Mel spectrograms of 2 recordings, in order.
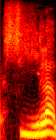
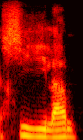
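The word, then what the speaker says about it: síla: ma significa semplicemente che la vocale lunga quindi non è Sila ma è Sila ci sei Frank però quando vedi l'accento storto verso la tua destra mentre leggi allunga la vocale Infatti è elensila lume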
